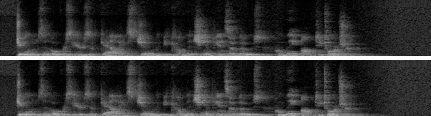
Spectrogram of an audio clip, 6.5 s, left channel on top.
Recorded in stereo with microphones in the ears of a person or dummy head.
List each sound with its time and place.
0.2 s a man speaking: 25° left (ahead or behind), 1.2 m; by 5.3 s 65° right (ahead or behind), 2.5 m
